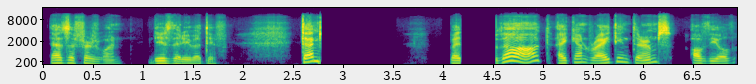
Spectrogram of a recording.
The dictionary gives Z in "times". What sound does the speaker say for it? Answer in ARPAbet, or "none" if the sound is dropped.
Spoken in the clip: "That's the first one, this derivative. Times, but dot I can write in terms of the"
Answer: none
